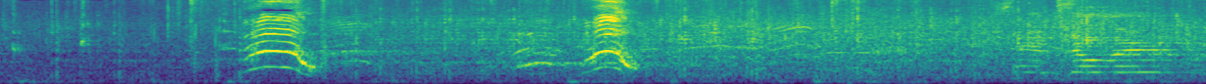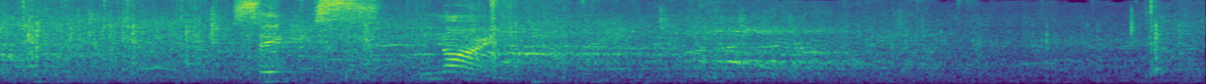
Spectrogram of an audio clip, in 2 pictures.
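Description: A large crowd cheers and applauds in an echoing hall.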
